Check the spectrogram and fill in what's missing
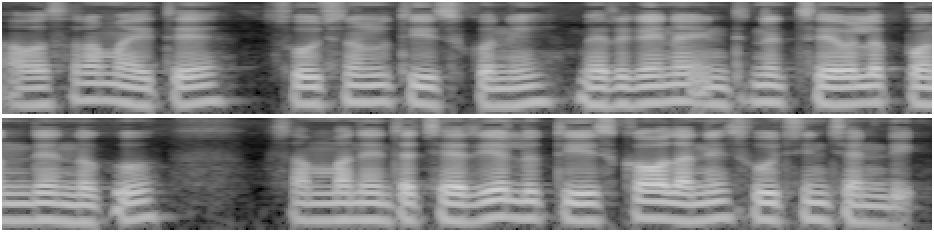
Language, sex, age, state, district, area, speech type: Telugu, male, 18-30, Andhra Pradesh, Nellore, rural, spontaneous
